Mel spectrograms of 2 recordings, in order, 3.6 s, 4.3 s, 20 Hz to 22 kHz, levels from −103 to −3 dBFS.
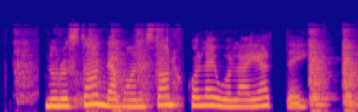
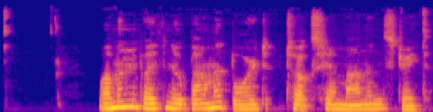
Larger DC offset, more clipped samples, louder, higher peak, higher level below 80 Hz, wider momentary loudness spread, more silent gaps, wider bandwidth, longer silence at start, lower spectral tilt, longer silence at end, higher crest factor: neither; neither; second, -29 LUFS vs -20 LUFS; second, -16 dBFS vs -4 dBFS; about the same, -56 dBFS vs -60 dBFS; about the same, 9 LU vs 9 LU; first, 0.39-0.44 s, 2.73-2.86 s vs none; second, 9 kHz vs 15 kHz; about the same, 0.15 s vs 0.05 s; second, -5.5 dB/octave vs -7.5 dB/octave; about the same, 0 s vs 0.05 s; about the same, 14 dB vs 16 dB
